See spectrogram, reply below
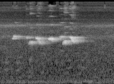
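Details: Sooty-headed bulbul from Mount Slamet delivering a single warbled phrase of rising and falling whistled notes, lasting about a second.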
